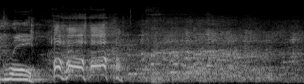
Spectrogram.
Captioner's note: audience laughing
